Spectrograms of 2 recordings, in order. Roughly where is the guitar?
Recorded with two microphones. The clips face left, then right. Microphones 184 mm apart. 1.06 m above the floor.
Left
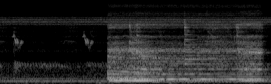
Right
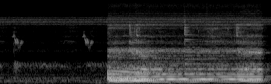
Right.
